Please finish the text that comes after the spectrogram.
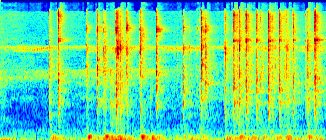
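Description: Bursts of typing on a computer keyboard while writing code, clusters of crisp close keystrokes with short pauses between runs, no voice.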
